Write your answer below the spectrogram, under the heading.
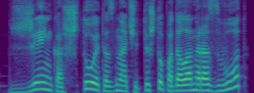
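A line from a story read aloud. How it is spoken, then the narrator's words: Indignant shouting on phone. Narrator (Russian): возмущенно кричит Роман в трубку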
